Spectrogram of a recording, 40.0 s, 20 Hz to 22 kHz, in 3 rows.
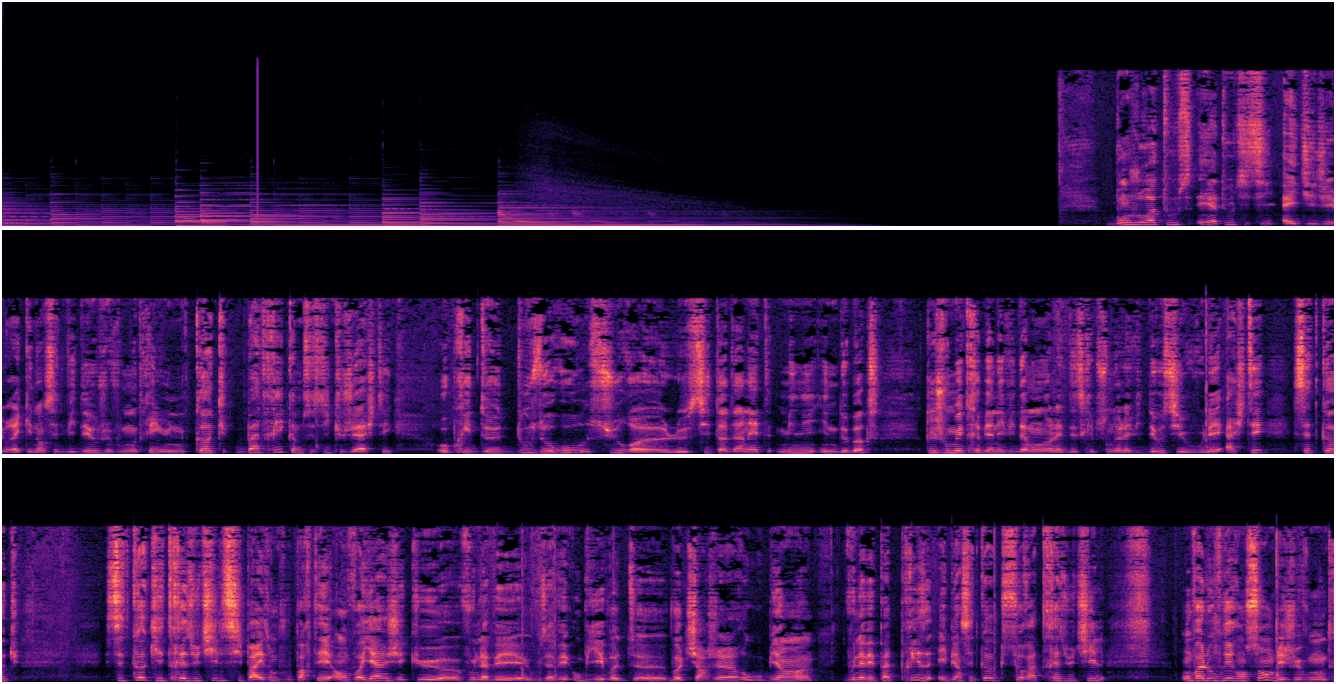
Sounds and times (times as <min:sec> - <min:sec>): Speech: 0:11.0 - 0:26.8, 0:27.7 - 0:37.7, 0:38.4 - 0:39.9.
